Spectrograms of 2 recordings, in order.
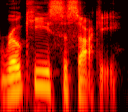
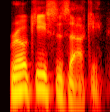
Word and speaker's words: Roki Sasaki: I looked up how to pronounce it. Roki Sasaki. Roki Sasaki.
